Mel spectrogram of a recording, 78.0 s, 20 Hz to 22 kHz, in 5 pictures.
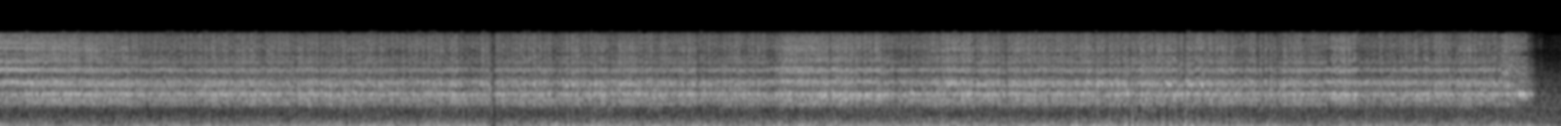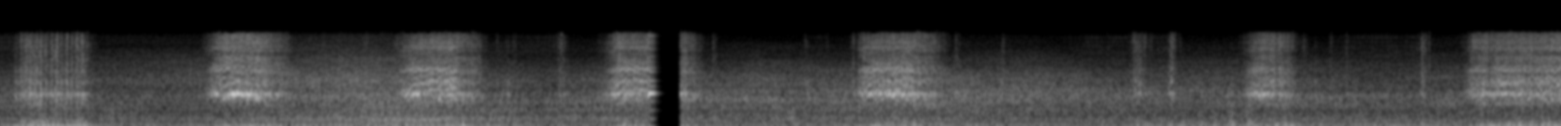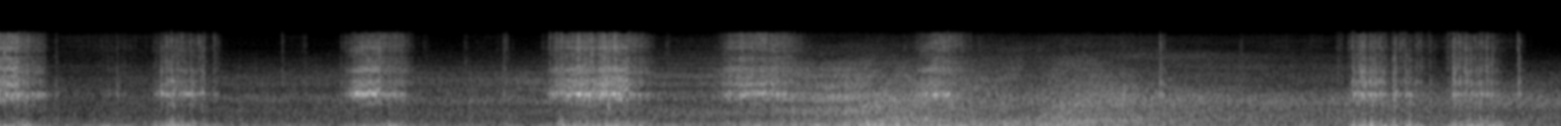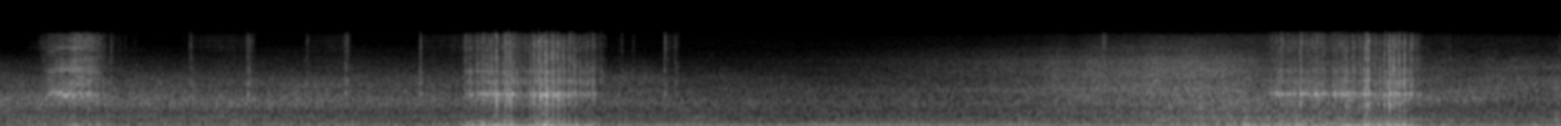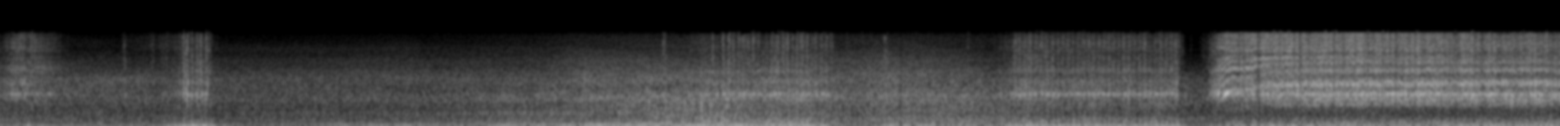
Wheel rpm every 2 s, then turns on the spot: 200, 200, 200, 200, 200, 200, 200, 160, 20, 30, 20, 20, 20, 0, 20, 50, 30, 10, 20, 30, 10, 0, 10, 20, 10, 0, 30, 0, 0, 0, 30, 10, 10, 0, 0, 20, 10, 90, 200.
16-18 20-24 32-34 44-46 52-54 60-62 64-66 72-74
